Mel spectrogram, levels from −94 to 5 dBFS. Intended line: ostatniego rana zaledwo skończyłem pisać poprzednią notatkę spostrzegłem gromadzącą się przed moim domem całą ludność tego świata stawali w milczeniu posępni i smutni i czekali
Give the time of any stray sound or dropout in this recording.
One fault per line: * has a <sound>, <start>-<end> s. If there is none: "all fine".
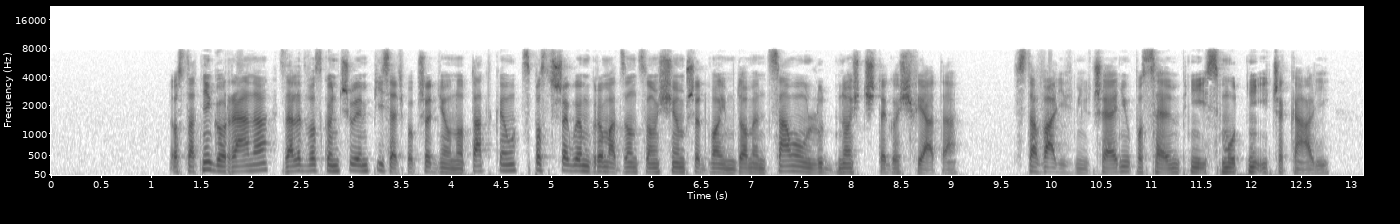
all fine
